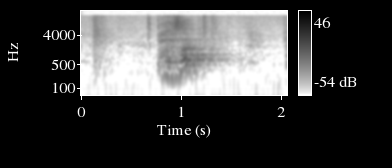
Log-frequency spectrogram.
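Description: A dog barks once, a short bark about a second in.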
